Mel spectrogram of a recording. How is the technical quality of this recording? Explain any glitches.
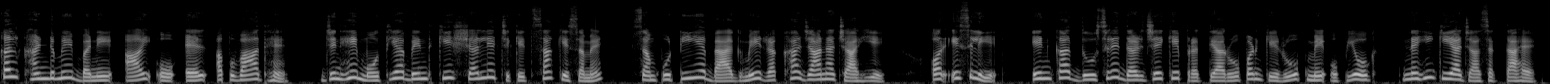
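No technical faults are audible.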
